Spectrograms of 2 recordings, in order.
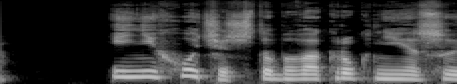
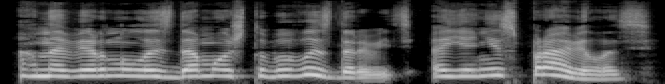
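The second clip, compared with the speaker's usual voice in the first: высоко, со слезами в голосе; надломленно оправдывайся; в слезах; 8 semitones higher, 3 dB louder than usual. A narrator's reading. Иден плачет, винит себя. (сквозь слёзы)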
